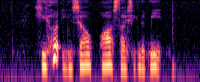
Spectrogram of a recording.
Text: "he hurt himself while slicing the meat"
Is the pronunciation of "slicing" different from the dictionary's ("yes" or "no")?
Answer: yes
